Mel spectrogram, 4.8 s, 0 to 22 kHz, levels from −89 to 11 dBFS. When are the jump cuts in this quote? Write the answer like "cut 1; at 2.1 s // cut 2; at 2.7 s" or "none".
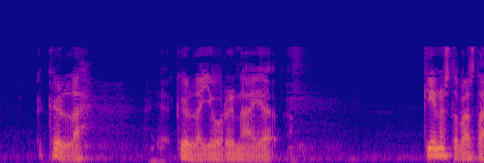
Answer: cut 1; at 1.7 s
